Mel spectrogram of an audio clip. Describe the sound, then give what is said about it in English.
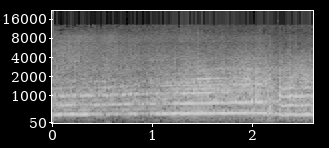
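A Honda racing motorcycle at a TT road race screams at high revs in a loud, steady, sustained engine note, with a brief break in the tone near the end. “That is the sound of the Paget's Racing Honda of Ian Hutchinson, now a five times TT winner.”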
